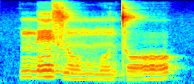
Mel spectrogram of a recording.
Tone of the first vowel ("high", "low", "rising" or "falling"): high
